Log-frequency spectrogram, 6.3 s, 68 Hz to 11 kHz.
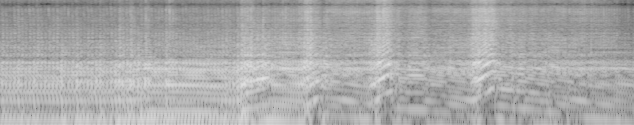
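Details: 1995 Kawasaki ZX7 motorcycle, first run after water got into the engine and it was flushed with transmission fluid. Muffler removed because of leftover fluid in the exhaust. Loud open pipe revs unevenly, stumbling with ragged firing; running rough.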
